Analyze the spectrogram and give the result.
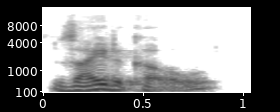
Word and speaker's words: zydeco: The music from Southern Louisiana um, it's the Louisiana Creole pronunciation of les haricots, the French uh, words for beans, the beans. And it apparently comes from a song title written by um, Clifton Chenier. And it's the title, or anyway, it's a line in the song, is something like Les haricots, pronounced zydeco, yeah.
